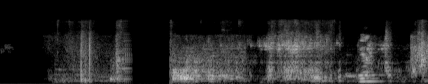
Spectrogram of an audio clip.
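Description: A steady splashing stream of urine, a person urinating into toilet water, broken by a short pause before it resumes, noisy and hissing throughout.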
